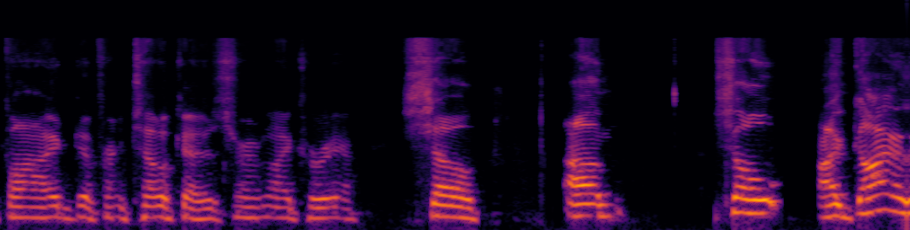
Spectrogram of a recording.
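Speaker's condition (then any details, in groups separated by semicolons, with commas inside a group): Cerebral palsy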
